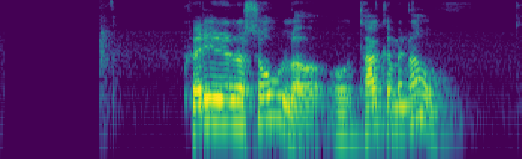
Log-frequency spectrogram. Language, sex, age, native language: Icelandic, male, 40-49, Icelandic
